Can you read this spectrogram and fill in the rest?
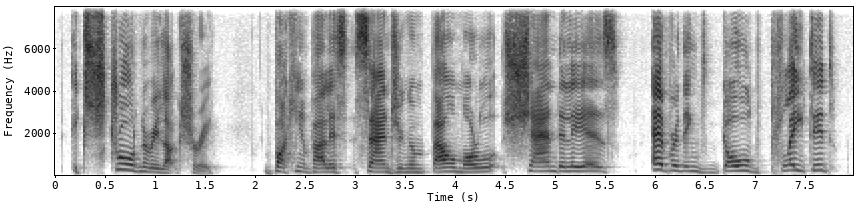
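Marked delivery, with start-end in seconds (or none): none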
